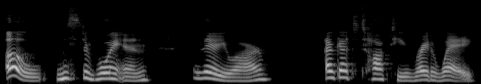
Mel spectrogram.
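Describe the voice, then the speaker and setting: An actress playing a wry, quick-witted high school teacher in an old-time radio comedy, arch and polite in manner. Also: female voice, expressive, no echo, clean studio sound. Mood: urgent. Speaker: lead actress.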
